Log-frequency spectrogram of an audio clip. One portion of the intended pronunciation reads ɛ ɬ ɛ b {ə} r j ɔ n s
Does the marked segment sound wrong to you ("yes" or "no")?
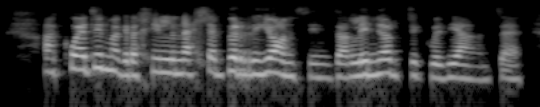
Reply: no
